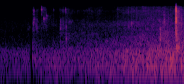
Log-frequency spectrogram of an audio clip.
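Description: Water trickles and splatters onto a honeycomb tray, soft wet squishing and dripping that builds gradually into a steady low splashing, with a sharper splat near the end.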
